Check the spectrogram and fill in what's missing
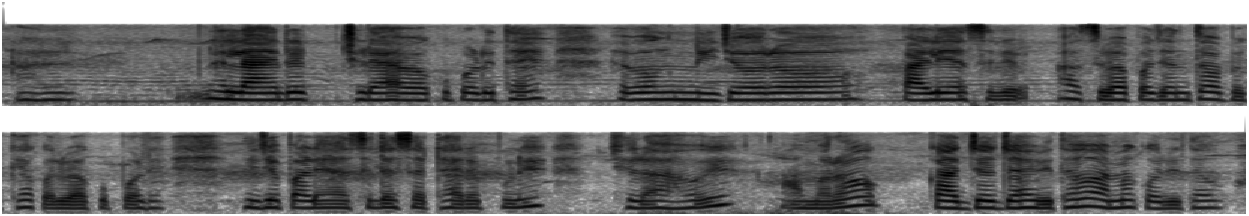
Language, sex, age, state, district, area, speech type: Odia, female, 45-60, Odisha, Subarnapur, urban, spontaneous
